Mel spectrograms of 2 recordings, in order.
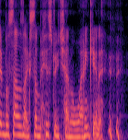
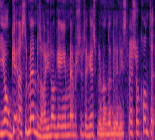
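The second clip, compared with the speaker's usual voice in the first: put-on patronising, condescending guilt-tripping tone. Imitating a streamer who guilt-trips viewers for memberships: imitating someone guilt-tripping viewers. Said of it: "This guy just will guilt trip you to, like".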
